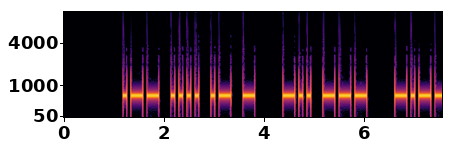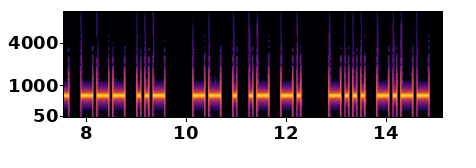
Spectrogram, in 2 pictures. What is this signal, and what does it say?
Morse code, heard as a keyed tone, about 15 wpm, 700 Hz. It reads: WHAT DO YOU MEAN BY
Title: Sentences from Top 200 Words 15wpm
